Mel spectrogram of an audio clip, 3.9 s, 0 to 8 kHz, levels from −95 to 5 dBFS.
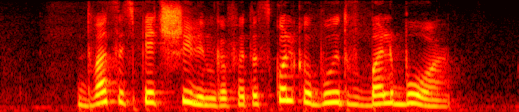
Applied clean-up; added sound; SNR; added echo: none; none; none; none.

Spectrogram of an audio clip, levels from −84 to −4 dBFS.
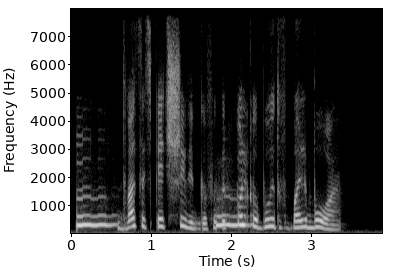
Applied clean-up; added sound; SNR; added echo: neural diffusion model UNIVERSE++.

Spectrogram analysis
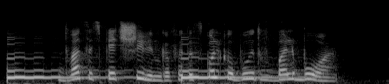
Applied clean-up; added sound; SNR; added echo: none; Guitar; -1 dB; none.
